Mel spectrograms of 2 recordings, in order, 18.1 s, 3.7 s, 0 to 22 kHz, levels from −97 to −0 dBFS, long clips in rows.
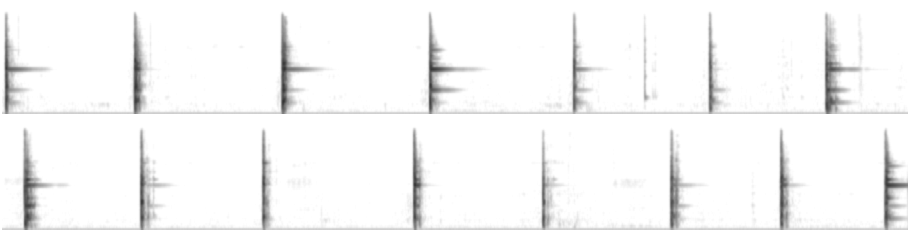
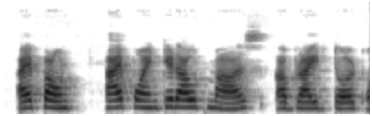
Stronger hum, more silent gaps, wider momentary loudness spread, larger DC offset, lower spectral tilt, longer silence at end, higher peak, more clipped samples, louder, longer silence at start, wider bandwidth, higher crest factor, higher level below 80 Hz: neither; neither; first, 15 LU vs 7 LU; neither; second, -2 dB/octave vs -4.5 dB/octave; about the same, 0 s vs 0 s; about the same, -2 dBFS vs -2 dBFS; neither; second, -26 LUFS vs -16 LUFS; about the same, 0.05 s vs 0.15 s; first, 13.5 kHz vs 7.6 kHz; first, 30 dB vs 16 dB; second, -80 dBFS vs -72 dBFS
